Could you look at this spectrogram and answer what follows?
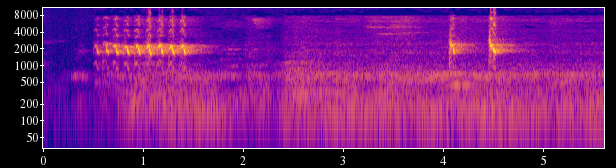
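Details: Sooty-headed bulbul lure song, used to spur other bulbuls into singing and as a tutor; a quick series of about nine bright, evenly spaced notes, then two sharp separate notes over a low rumbling background.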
